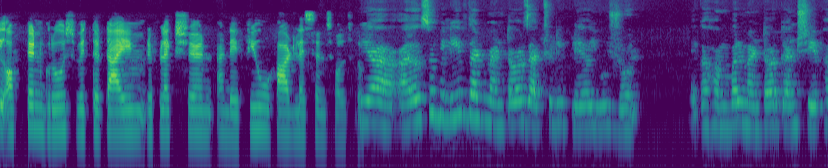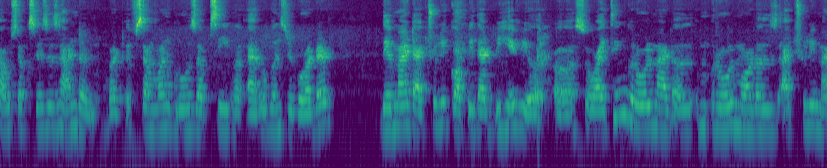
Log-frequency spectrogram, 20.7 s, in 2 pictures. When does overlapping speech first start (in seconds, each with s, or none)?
none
